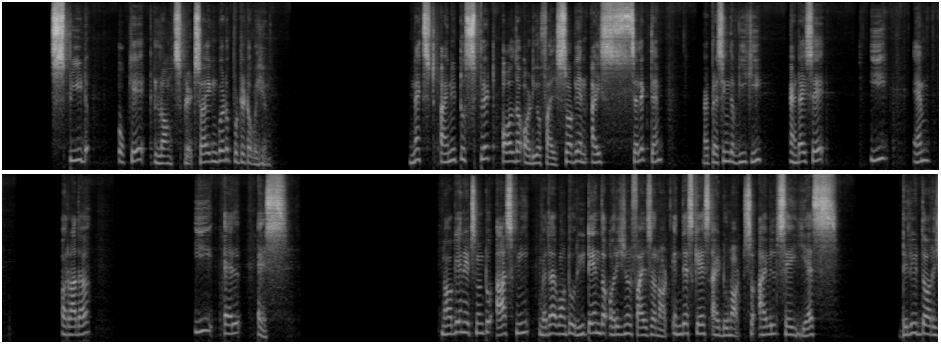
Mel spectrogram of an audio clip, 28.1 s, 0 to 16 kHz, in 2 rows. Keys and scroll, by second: 2.6 Return, 3.8 p, 4.0 p, 5.6 super+Print, 9.3 v, 13.0 e, 13.6 m, 14.9 Escape, 16.9-17.9 typing, 25.4 Down, 26.9 Return.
